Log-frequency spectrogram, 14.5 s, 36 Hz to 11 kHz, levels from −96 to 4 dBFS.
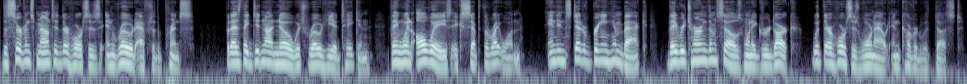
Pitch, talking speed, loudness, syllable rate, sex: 140 Hz, 210 wpm, -18 LUFS, 5.3 syllables/s, male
